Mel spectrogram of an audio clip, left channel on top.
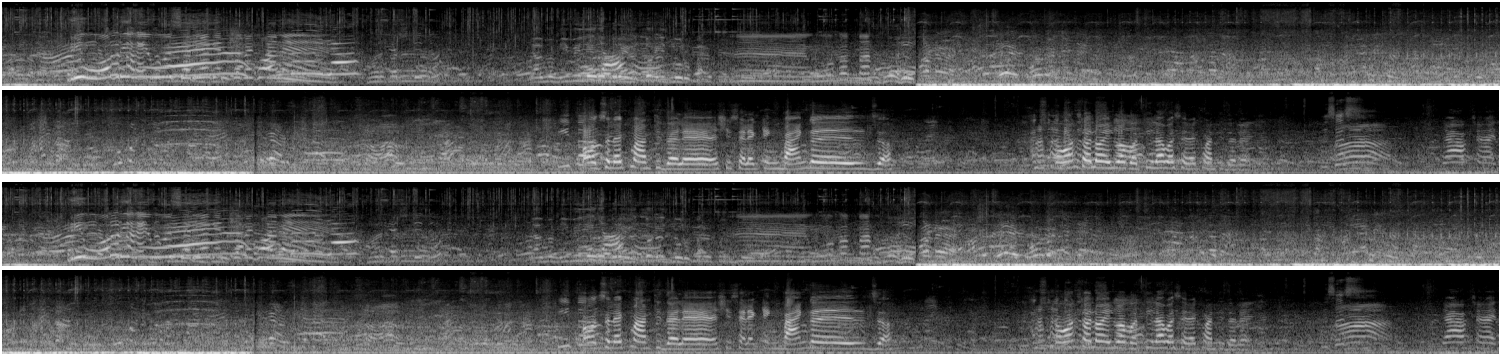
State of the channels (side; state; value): both; normal; correlation 0.81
